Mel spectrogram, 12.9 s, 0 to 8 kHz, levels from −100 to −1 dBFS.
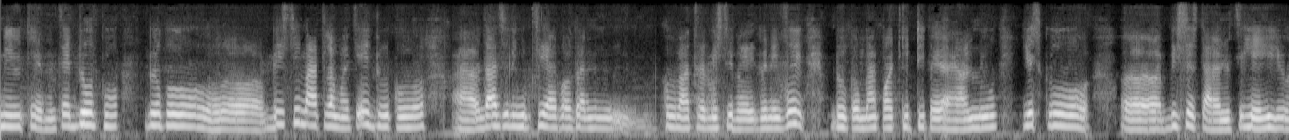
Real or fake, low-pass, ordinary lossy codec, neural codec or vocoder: fake; 7.2 kHz; none; codec, 16 kHz in and 24 kHz out, 0.6 kbps, FireRedTTS-2 codec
